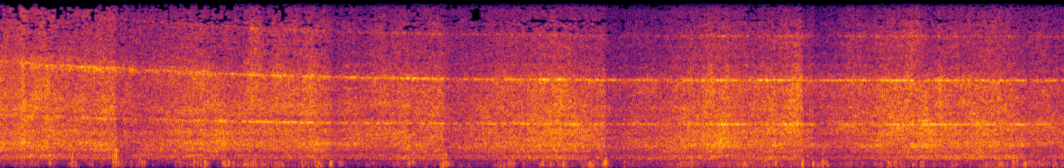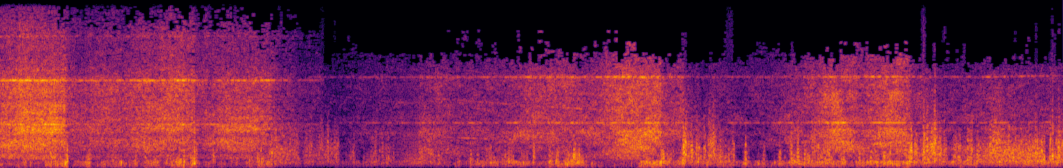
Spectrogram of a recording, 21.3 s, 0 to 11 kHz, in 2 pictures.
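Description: Boeing 737-800 jet engines running with a steady high whine over a loud rushing noise. About two-thirds of the way in there is an edit, after which the whine carries on over a more uneven rush.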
